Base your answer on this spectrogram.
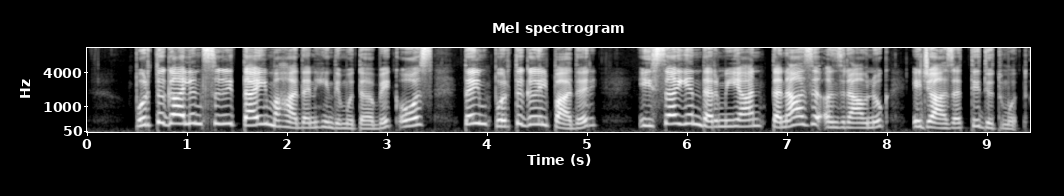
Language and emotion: Kashmiri, neutral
